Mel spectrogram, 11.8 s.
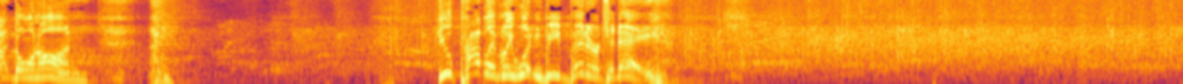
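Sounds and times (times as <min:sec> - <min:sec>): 
speech: 0:00.0 - 0:01.7, 0:04.4 - 0:06.8
crowd clapping hands: 0:02.9 - 0:04.8, 0:06.4 - 0:11.8.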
